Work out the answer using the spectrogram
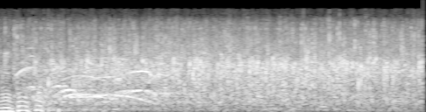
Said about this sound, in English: You can clap.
